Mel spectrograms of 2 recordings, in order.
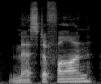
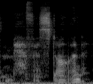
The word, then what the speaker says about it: Mephiston: it in a short I don't remember what I said originally mestophon I think it was messed upon that's mephiston and I may still be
